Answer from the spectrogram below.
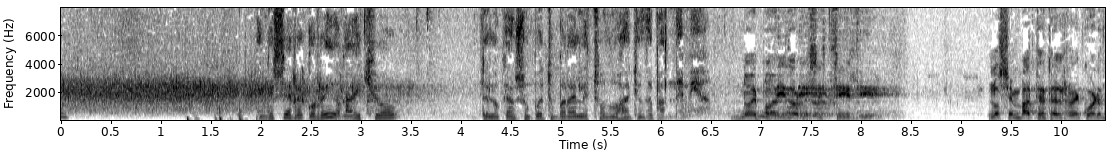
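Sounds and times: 
audience ovation, applause: 0.0 - 3.5
speech: 2.1 - 3.5, 4.2 - 8.3, 9.3 - 10.4.

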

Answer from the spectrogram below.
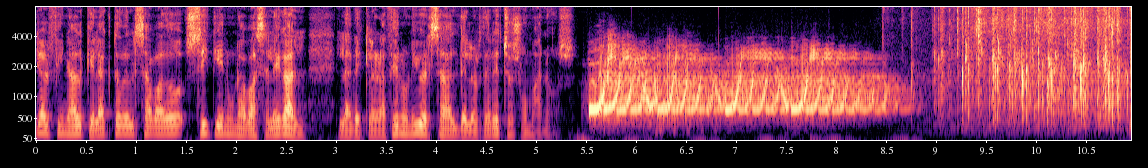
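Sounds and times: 
speech: 0.0 - 5.8
sustained wavering tone: 5.5 - 8.9
crowd applause ending a minute of silence in Algemesí: 8.5 - 10.9.

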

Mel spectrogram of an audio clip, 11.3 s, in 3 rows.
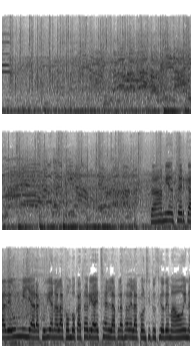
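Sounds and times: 
large protest crowd shouting slogans in unison: 1.1 - 8.0
speech: 6.8 - 11.3.

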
